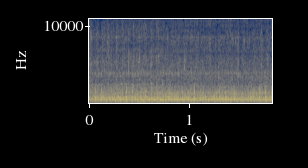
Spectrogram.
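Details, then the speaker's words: Hangkai 18 hp two-stroke outboard, brand new, first start in the backyard on premix: small two-stroke buzzing at a steady, even idle with no knocks or misses while checked for leaks; sounds healthy, normal idle. "It's just started up. Yeah, that already feels cooler. Okay, that's good. I just want to check for any kind of leaks, oil leaks, fuel leaks. water leaks, anything. It sounds pretty good."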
